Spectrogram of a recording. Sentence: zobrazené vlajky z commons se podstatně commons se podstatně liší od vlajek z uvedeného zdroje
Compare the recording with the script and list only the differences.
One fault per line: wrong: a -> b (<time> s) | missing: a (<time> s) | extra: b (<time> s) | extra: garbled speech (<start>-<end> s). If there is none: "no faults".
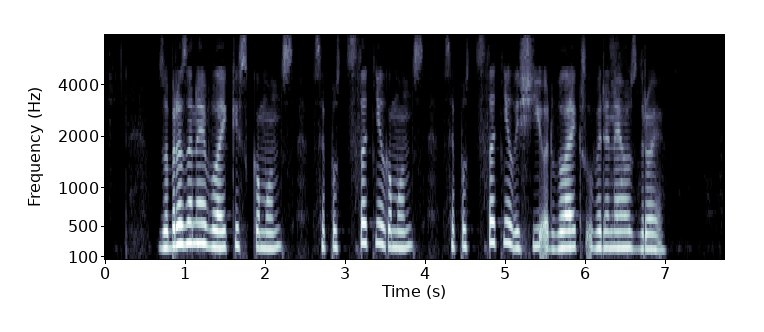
no faults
